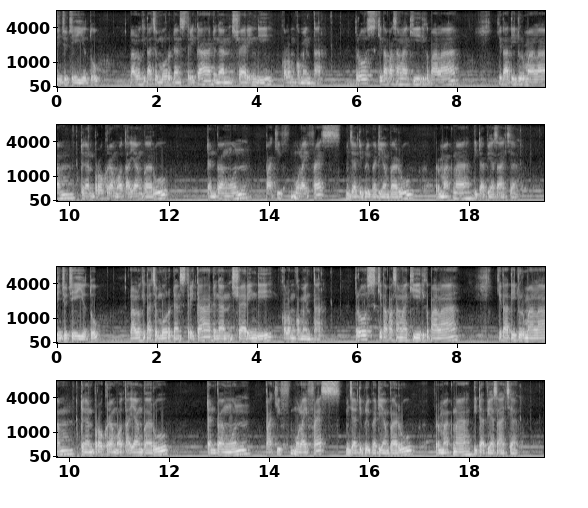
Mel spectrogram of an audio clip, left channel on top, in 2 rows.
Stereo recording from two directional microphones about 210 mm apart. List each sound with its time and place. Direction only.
0.0 s speech: 50° right (ahead or behind)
